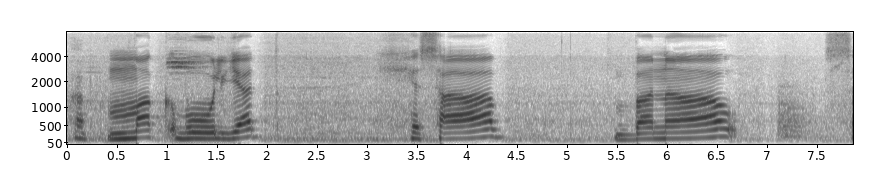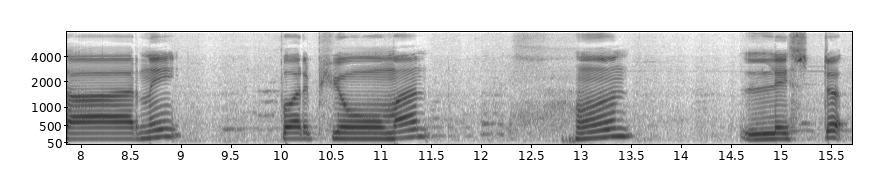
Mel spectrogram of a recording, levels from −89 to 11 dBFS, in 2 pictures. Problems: constant background noise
